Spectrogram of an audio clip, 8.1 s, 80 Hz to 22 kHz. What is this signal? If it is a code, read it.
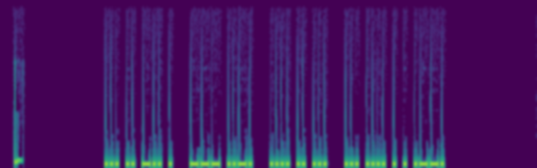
Morse code, heard as a keyed tone, about 30 wpm, 700 Hz. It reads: SIDE OF HIS SHEEP
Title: Dit Challenge 30wpm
